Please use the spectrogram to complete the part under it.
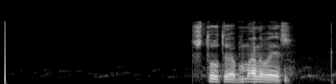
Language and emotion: Russian, angry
